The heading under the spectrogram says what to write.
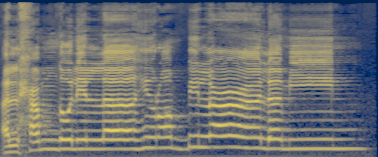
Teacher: Kemudian lamin ma'arid lisukun. Okey, ma'arid lisukun. Panjang bacaan dia, nak pilih 2 boleh, 4 boleh, 6 pun boleh.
